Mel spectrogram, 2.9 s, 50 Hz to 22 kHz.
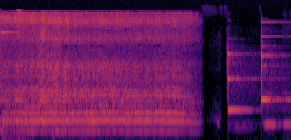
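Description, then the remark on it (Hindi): A steady, loud buzzing of honey bee wings, flapping about 11,000 times a minute, drones for about two seconds, then cuts off, followed by two bright chime-like tones ringing out in quick succession. “ये अपने wings one minute में अबाउट 11,000 टाइम्स फ्लैप करती हैं जिससे प्रोड्यूस होता है इनका फेमस बजिंग साउंड”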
